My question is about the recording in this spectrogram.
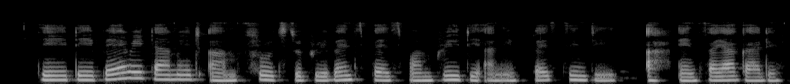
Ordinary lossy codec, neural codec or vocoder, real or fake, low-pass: Opus, 64 kbps; none; real; 7.2 kHz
